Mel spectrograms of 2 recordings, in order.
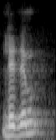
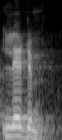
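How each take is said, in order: First: The word them is shortened to em. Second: The same.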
